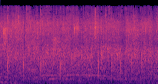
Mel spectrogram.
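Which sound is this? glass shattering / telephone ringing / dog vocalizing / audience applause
audience applause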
